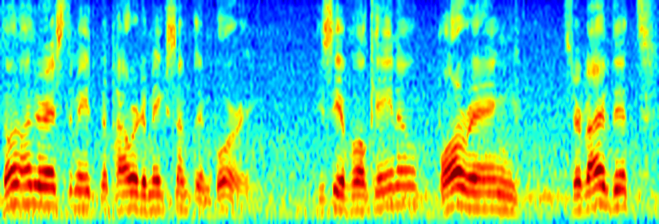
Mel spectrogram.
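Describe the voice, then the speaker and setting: On the high side and with lively intonation, this man's voice moves at a moderate pace as he streams live. His casual monologue rambles and digresses, blunt and laced with profanity, over clear outdoor traffic noise.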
